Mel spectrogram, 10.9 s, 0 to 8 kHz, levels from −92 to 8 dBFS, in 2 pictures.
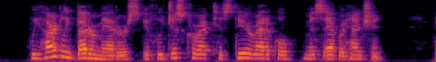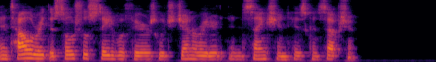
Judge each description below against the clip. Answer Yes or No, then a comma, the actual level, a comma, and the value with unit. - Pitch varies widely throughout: No, average, 3.4 semitones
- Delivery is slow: Yes, slow, 130 wpm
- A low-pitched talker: No, medium, 175 Hz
